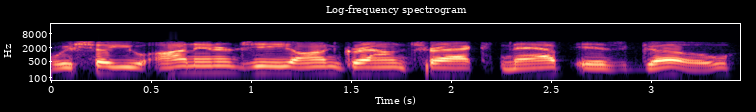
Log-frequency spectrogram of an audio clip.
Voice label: NASA high energy on groundtrack, space shuttle communications; VOCALS and SPOKEN WORD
